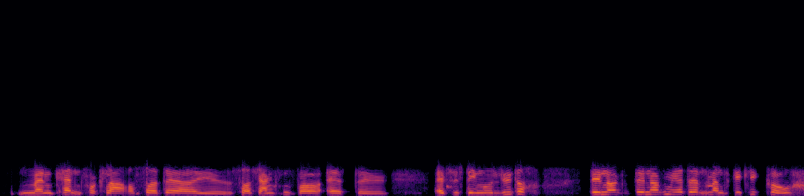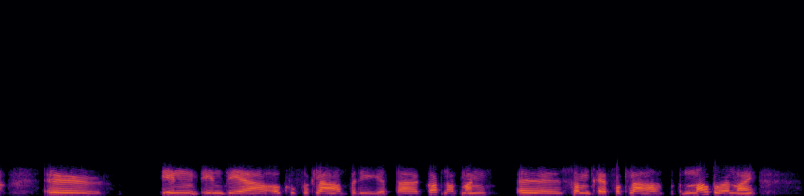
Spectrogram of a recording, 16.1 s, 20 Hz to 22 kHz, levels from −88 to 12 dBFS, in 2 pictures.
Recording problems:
phone-call audio; poor line; nothing above 3 kHz

